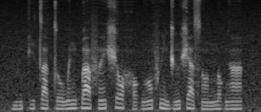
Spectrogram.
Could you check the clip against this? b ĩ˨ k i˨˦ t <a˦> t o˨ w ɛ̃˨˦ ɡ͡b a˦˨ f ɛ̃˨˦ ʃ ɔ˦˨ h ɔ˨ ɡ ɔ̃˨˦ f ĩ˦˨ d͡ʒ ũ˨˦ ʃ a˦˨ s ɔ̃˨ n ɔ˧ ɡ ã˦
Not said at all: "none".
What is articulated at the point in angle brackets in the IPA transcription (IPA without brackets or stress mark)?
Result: a˦˨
